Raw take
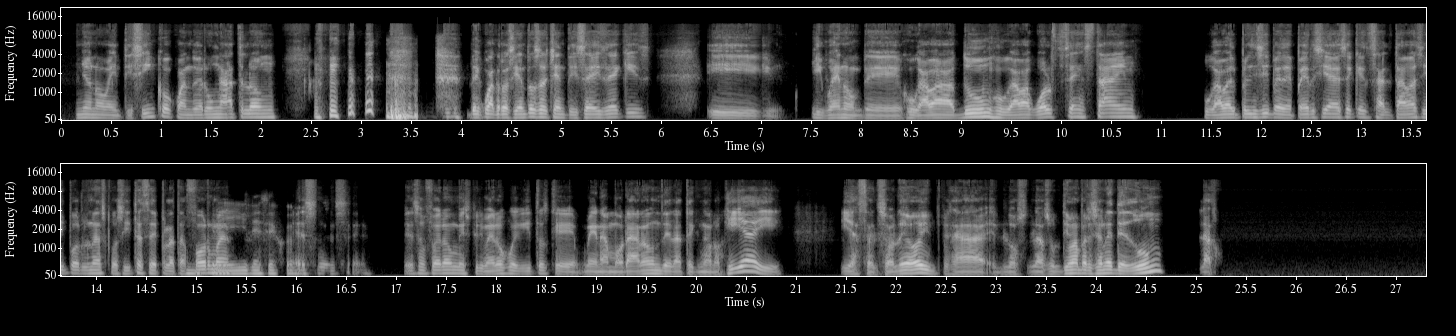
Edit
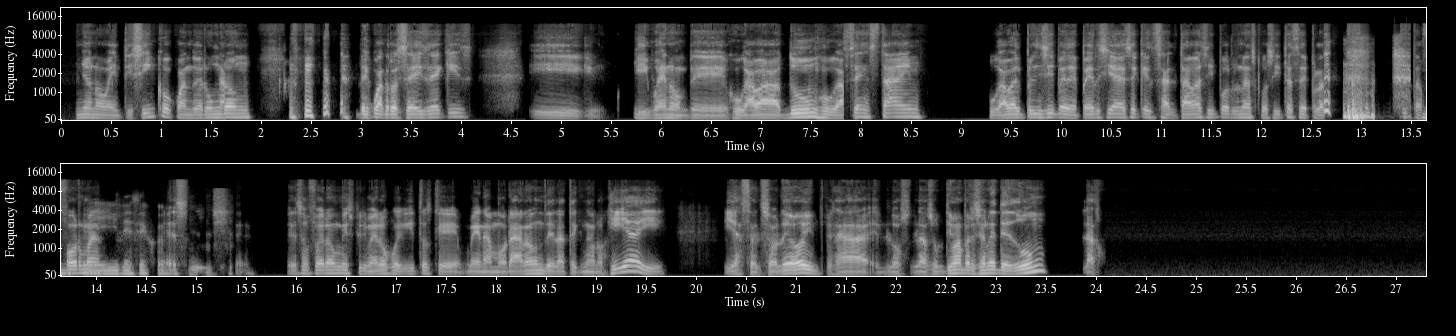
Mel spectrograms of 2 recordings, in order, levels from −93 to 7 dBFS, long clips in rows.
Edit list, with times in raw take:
1.64–1.89 cut
3.07–3.93 move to 14.79
4.5–5.17 cut
6.43–6.83 fade in linear, from -21 dB
7.56 stutter 0.02 s, 3 plays
9.57–9.98 cut
16.23–16.56 speed 73%

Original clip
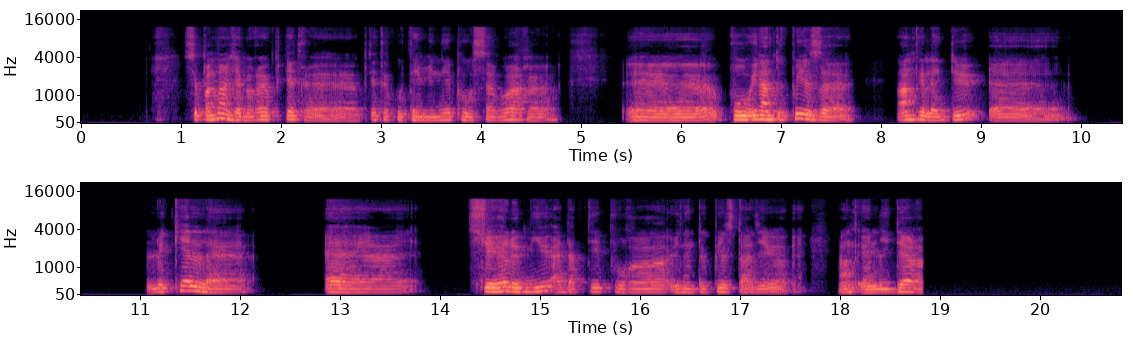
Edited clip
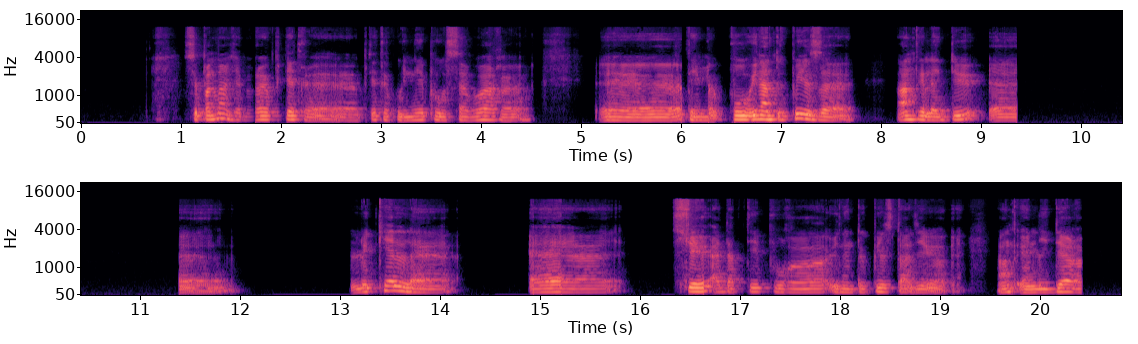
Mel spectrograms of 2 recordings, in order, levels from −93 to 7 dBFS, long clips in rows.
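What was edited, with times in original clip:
1.23–1.74 fade out
3.22–3.49 move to 6.27
9.35 insert room tone 2.04 s
12.89–13.17 reverse
14.59–15.04 cut

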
